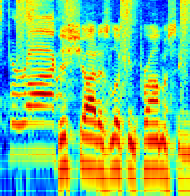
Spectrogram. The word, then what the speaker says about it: Barack: How many times are you going to incorrectly pronounce his name, damn it? It's not a big deal. Balrock, Barak, Bayrock, it's Barack.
